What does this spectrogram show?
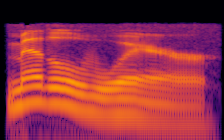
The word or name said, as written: metalware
